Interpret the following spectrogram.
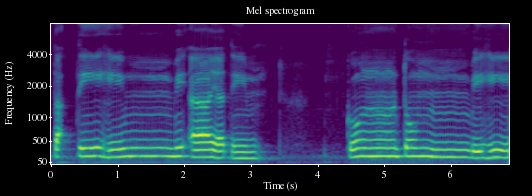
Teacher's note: میم ساکن کے بعد حرف با آ جائے تو میم ساکن میں اخفاء شفوی ہوگا، یعنی غنہ کریں گے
